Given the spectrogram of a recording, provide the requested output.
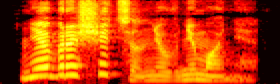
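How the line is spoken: Calm. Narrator (Russian): сказал спокойно Марат

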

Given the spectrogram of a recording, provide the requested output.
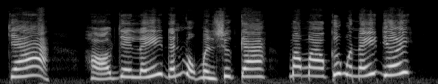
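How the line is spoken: Urgent cry. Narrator (Vietnamese): Thích Phương kêu lên

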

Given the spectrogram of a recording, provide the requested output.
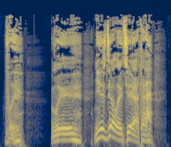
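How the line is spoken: Prisoner almost moaning. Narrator (Russian): Почти простонал арестованный

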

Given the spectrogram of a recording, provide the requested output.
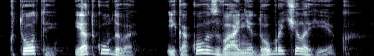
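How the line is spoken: Neutral officer's voice. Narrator (Russian): сказал сотник ни ласково, ни сурово

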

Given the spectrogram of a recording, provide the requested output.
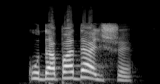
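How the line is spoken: Angry shout from youth. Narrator (Russian): зло крикнул кто-то из ребят

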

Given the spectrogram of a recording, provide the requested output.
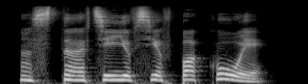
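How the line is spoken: Annoyed near-growl. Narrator (Russian): Ведьма едва не зарычала, понимая, что испорчено не только утро и не только завтрак

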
